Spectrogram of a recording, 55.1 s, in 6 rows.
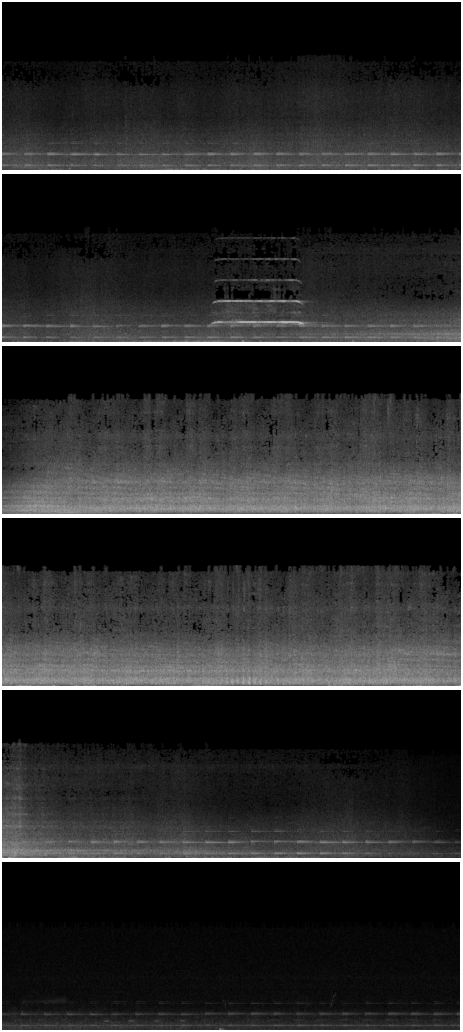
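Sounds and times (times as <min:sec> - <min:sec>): locomotive engine and wheel noise: 0:00.0 - 0:49.0
locomotive horn blast: 0:13.4 - 0:15.6.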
